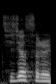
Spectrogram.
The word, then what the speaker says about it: Jesus: 그래서 이제 지저스를 예수로 발음을 하지만 이제 영어 발음은 여러분도 알다시피 지저스죠.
